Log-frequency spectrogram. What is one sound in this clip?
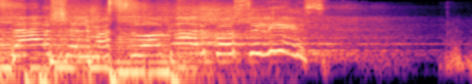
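A woman sings loudly over music.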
